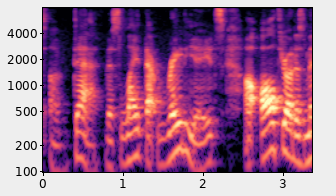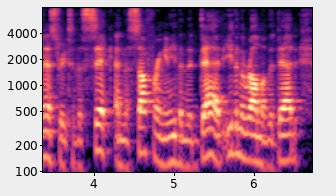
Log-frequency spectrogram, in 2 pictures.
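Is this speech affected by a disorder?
No.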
